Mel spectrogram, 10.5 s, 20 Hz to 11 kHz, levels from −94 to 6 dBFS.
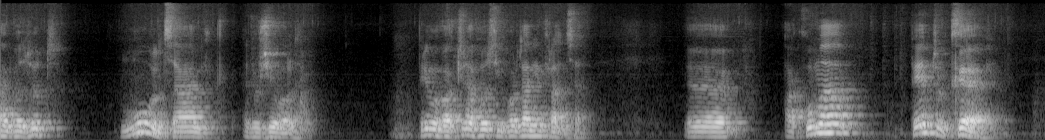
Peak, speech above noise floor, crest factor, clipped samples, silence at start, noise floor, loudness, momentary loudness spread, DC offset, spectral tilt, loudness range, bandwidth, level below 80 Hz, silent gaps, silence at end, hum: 0 dBFS; 52 dB; 20 dB; under 0.1%; 0 s; -69 dBFS; -19 LUFS; 19 LU; under 0.1%; -6 dB/octave; 4 LU; 10.5 kHz; -56 dBFS; none; 0.45 s; none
